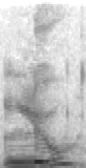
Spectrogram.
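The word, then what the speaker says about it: Lugh: god we're going to talk about blue is pronounced like lou and it's spelt l-u-g-h and lou was a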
